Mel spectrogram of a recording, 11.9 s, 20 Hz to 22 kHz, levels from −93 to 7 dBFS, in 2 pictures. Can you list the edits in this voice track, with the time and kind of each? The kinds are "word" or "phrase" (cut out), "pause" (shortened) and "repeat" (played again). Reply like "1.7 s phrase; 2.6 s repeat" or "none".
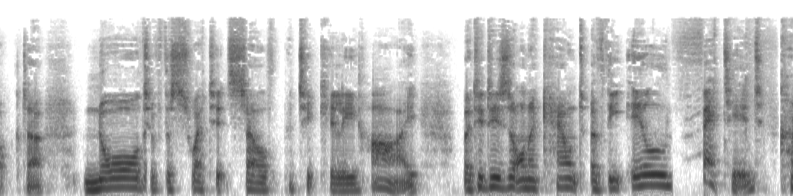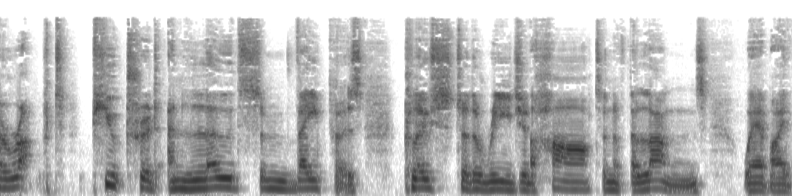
1.1 s word; 5.0 s word; 5.8 s pause; 9.9 s word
